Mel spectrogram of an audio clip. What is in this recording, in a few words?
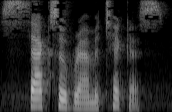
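"Saxo Grammaticus", English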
